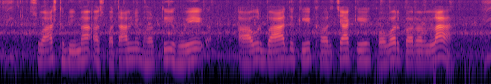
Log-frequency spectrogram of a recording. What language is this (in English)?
Bhojpuri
